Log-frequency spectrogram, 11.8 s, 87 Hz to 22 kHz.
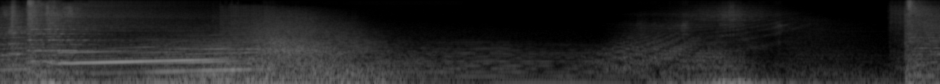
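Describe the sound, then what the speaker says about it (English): A Ferrari V8 convertible sports car revs hard and rushes past, its engine note rising and then fading away before a second swelling pass. "The 8-cylinder is racing engineering built into a road sports car, yet suitable for everyday use."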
